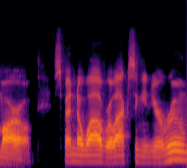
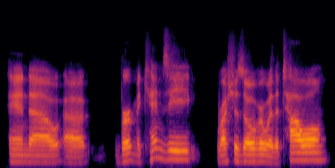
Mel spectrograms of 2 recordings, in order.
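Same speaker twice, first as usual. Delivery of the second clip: ordinary delivery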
